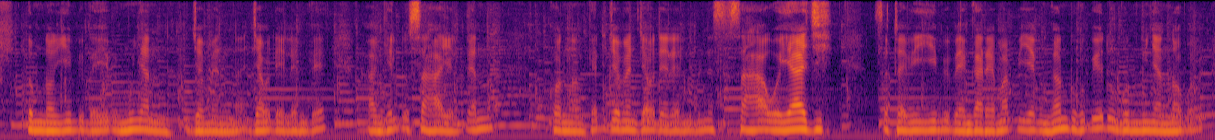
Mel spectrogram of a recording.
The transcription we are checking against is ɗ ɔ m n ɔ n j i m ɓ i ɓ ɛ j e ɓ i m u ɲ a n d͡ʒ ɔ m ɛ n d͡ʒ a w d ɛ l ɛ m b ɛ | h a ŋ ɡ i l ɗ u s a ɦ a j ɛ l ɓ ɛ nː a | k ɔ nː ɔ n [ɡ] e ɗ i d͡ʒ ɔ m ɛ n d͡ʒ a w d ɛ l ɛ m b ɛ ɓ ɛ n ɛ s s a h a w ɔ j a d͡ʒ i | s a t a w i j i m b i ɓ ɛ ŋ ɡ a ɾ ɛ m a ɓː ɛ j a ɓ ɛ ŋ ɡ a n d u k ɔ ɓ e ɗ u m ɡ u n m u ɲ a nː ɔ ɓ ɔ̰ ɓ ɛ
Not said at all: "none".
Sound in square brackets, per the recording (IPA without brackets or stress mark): k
